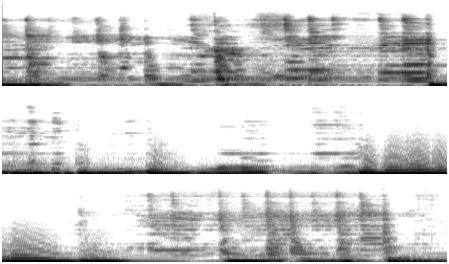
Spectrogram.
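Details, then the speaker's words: Home theatre after repair and resoldering, playing music over Bluetooth: loud deep bass with crisp highs and no crackle, hum or dropouts, so the amplifier is working normally. "यहां पर देख सकते हो base के साथ-साथ में sound की भी आवाज आ रही है"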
